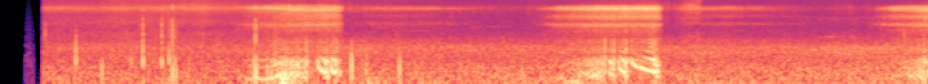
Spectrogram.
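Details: Labrador puppy asleep: two soft, rattling snores in a quiet room; snoring.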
